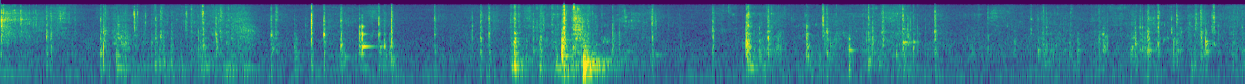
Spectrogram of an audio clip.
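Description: Split wooden kindling sticks clattering and knocking together as they are stacked over a small fire in a metal drum stove: irregular light clicks, with one louder knock about three seconds in.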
